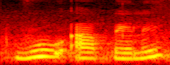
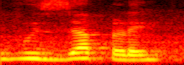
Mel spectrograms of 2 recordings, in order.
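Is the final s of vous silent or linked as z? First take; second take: silent; z. First: The s of vous is silent, no linking. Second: The s links to appelez as a z. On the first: The speaker calls it wrong. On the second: The speaker calls it right.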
